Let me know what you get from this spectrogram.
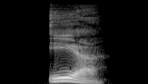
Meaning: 1. singular imperative of ehren 2. first-person singular present of ehren
- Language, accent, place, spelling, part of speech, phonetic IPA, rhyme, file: German, Germany, Berlin, ehr, verb, [eːɐ̯], -eːɐ̯, De-ehr.ogg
